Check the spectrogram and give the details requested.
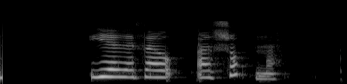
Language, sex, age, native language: Icelandic, female, 10, Icelandic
